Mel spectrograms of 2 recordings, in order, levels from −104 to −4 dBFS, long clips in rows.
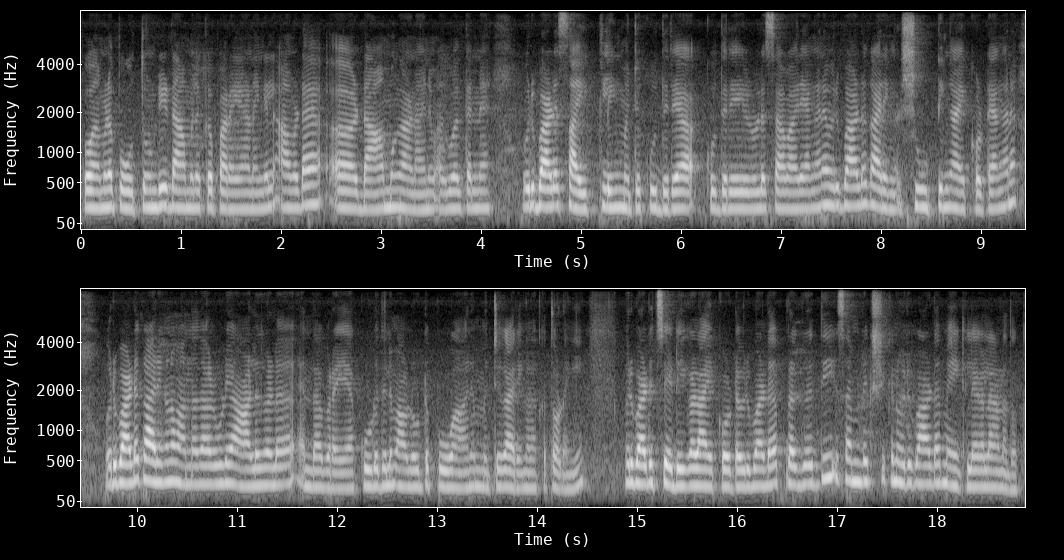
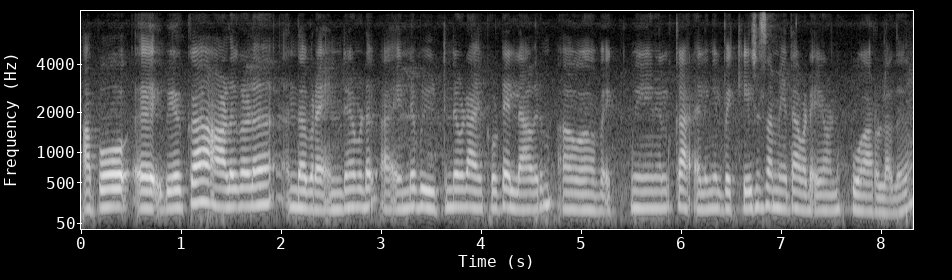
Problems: none marked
